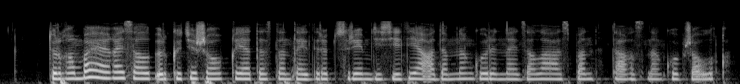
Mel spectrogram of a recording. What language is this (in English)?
Kazakh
